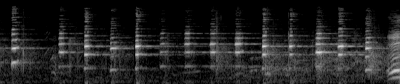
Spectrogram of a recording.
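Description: Rubber-bulb squeeze horns sewn all over a costume (a "klaxophone") honked one after another to play a quick tune: short notes at about four a second, each at a different pitch.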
